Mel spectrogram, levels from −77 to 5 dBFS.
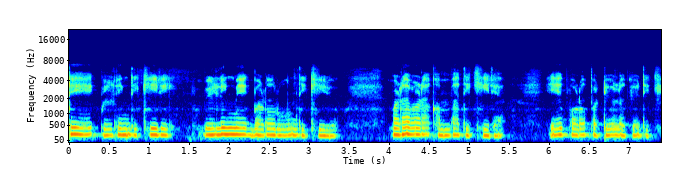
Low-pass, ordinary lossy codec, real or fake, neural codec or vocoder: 7.2 kHz; none; fake; vocoder, 44.1 kHz, 128 mel bands every 256 samples, BigVGAN v2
